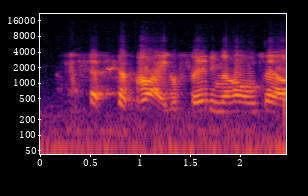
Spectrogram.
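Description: Speech only: a man talking over a telephone line, his voice thin and narrow.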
